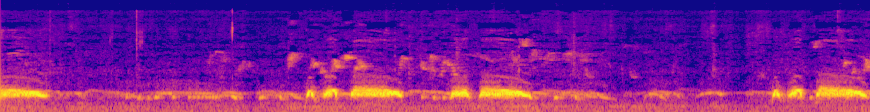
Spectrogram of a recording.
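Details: Wild male spotted doves challenging each other to fight, several low hollow coos delivered in rapid overlapping phrases, some drawn out, with soft background hiss and faint high chirps of small birds.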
